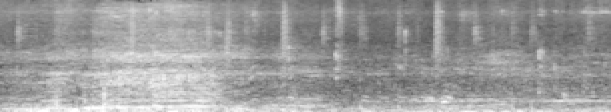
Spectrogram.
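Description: A motor vehicle passing, its engine and tyre noise swelling to a peak about a second or two in and then fading.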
